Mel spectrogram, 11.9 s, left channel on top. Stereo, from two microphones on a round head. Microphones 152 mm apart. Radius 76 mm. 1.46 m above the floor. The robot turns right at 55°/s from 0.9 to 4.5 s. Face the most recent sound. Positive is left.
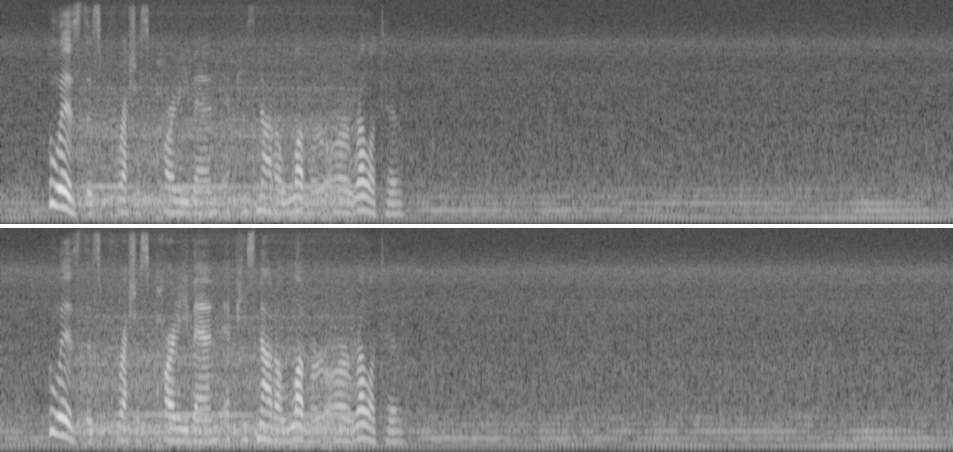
turn(degrees=-5)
